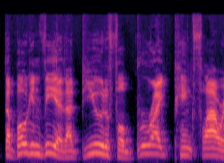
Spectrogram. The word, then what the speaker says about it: bougainvillea: Am I saying it right, guys? Bougainvillea? – I think so. That's how I've always said it.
